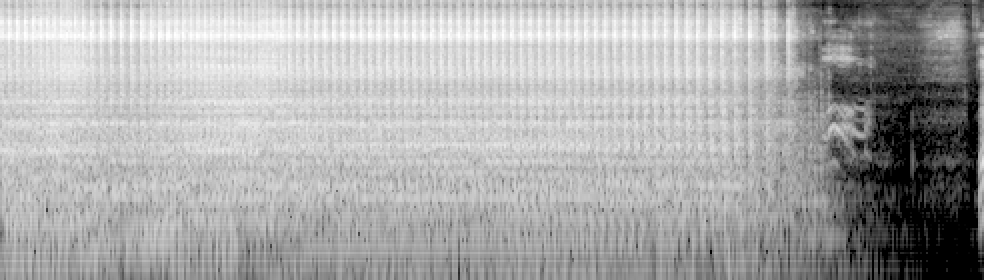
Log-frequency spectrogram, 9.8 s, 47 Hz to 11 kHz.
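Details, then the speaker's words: 1973 Ford F100 390 FE V8, cold start after about 30 years sitting; engine had been stuck and water was drained from the pan. Loud hard metallic knocking about 220/min despite oil pressure, then it stops abruptly. Hammering bottom-end knock, possibly locked up or blown. "Yeah, but it was hammering right off the bat. Even though it has oil pressure according to the gauge it was coming up."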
